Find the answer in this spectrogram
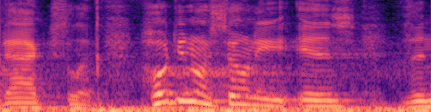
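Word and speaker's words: Haudenosaunee: us in our own languages we call ourselves ho Dino Sony ho Dino Sony have you all heard that word before all right actually ho Dino Sony is the name that we were given a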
